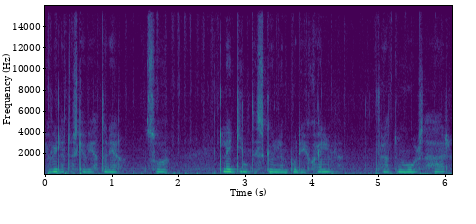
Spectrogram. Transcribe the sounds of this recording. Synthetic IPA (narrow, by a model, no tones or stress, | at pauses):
jɑːɡvɪlːat̪̚d̪ɵskaveːt̪ad̪ɛsɔ | lɛɡːɪnt̪ʰəskɵlːənpʰɔd̪ɛjɧɛlv | fœɾat̪̚d̪̥ɵmoːɾsɔ̥hæːɾ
